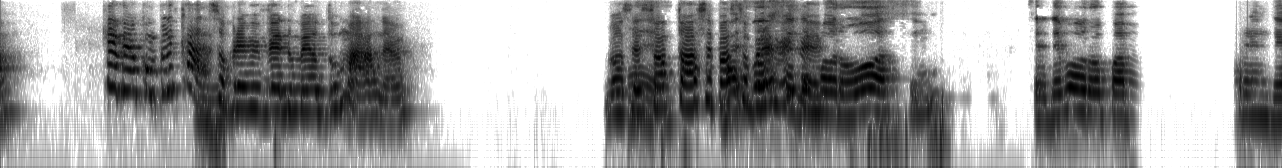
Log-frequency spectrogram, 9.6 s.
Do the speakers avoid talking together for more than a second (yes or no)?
no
